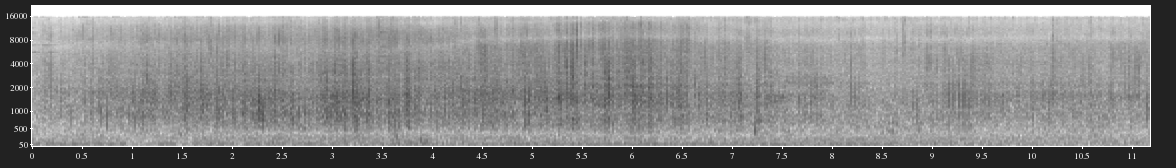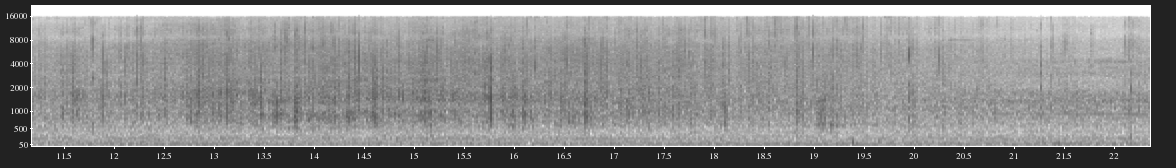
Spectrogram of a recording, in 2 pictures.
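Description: Chevrolet Tahoe SUV driving slowly on gravel: tyres crunching over the loose stones above a low, steady engine hum. The crunching grows louder twice.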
